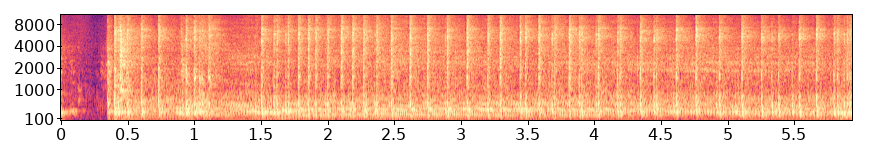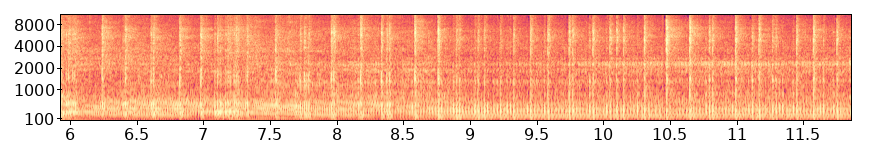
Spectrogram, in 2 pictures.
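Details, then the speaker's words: 1973 Yamaha CT-3 175 Enduro two-stroke revving with a harsh, rattly roughness under the exhaust buzz; it idles poorly with occasional misses and the crank shows up-and-down play. Worn crankshaft main bearings, to be replaced. "if you can then it'll give you an indication of what a bad main bearing sounds like in case you ever run into it"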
